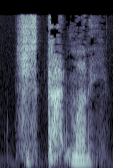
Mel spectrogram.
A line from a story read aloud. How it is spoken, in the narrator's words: Bobby almost spat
